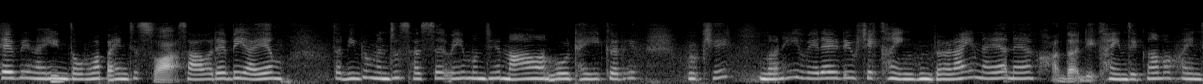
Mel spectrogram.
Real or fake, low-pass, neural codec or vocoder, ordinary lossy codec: fake; 7.2 kHz; codec, 16 kHz, 0.5 kbps, X-Codec, WavLM features, trained on Multilingual LibriSpeech; none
